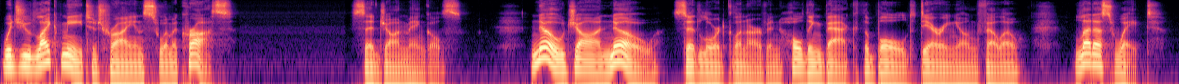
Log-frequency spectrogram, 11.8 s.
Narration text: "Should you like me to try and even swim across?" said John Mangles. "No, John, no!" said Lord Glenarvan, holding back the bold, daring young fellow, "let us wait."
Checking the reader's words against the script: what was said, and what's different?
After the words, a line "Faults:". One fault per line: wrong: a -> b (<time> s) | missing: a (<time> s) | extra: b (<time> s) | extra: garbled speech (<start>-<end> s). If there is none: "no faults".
"Would you like me to try and swim across?" said John Mangles. "No, John, no!" said Lord Glenarvan, holding back the bold, daring young fellow, "let us wait."
Faults:
wrong: Should -> Would (0.0 s)
missing: even (1.4 s)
